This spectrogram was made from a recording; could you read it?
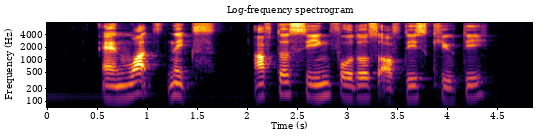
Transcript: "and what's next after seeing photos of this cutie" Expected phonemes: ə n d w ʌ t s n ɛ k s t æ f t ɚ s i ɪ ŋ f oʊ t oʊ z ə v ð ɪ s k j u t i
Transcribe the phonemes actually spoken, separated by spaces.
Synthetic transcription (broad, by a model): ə n w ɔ t n ɛ k s t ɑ f t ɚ s i ɪ ŋ f oʊ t oʊ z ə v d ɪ s k j u t i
